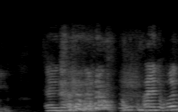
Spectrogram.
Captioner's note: laughs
